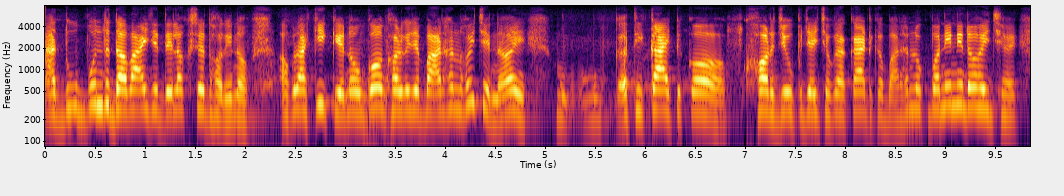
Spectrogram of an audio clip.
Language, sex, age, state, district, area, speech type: Maithili, female, 30-45, Bihar, Muzaffarpur, rural, spontaneous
